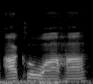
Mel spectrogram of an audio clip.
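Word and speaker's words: Ocklawaha: Yeah, so a lot of people see Lake Aklawaha. They don't know how to pronounce it, but it's Lake Aklawaha.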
